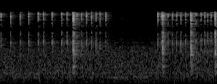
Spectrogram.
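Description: Quick rattling clicks of a fully wound airsoft high-capacity magazine's ratchet skipping, two short bursts separated by a brief pause, close and crisp.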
